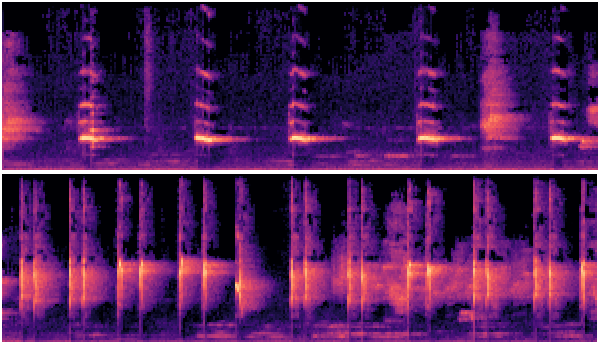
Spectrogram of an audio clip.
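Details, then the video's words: Horsfield's bush lark in 'super roll tembak' lure song to trigger other larks: first spaced clear whistled notes about once a second, then a quicker run of very high sharp chirps and trills. "BRANJANGAN ANDA KURANG GACOR PANCING SUARA INI PASTI LANGSUNG IKUT BERKICAU"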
